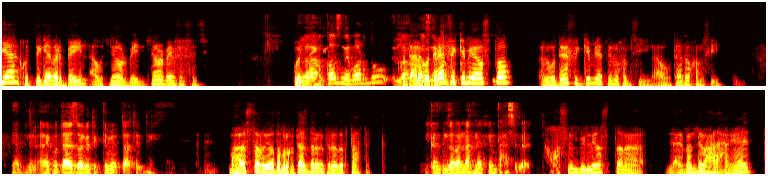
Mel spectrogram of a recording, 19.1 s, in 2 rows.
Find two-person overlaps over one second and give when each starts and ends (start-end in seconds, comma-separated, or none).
5.0-6.4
